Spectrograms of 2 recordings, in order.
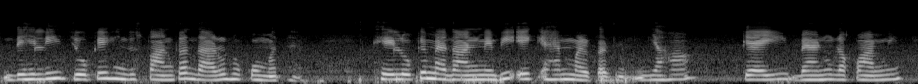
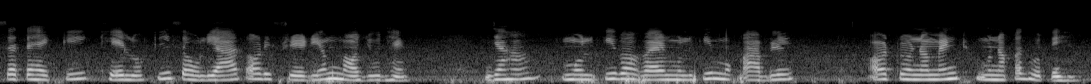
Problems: constant background noise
